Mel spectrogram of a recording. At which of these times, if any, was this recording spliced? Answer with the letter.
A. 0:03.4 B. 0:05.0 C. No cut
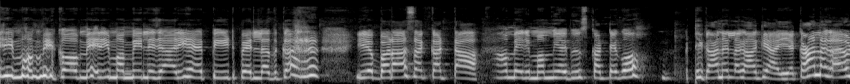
B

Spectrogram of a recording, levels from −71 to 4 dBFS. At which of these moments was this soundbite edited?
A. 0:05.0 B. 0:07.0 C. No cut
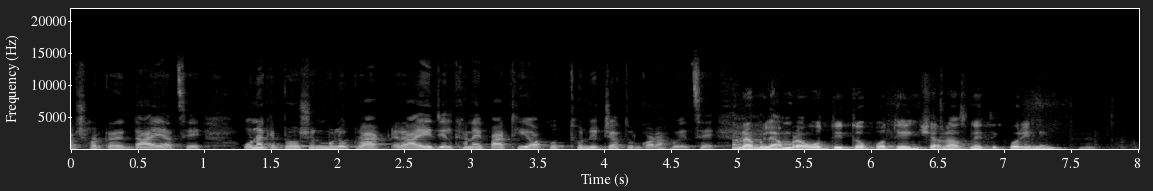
A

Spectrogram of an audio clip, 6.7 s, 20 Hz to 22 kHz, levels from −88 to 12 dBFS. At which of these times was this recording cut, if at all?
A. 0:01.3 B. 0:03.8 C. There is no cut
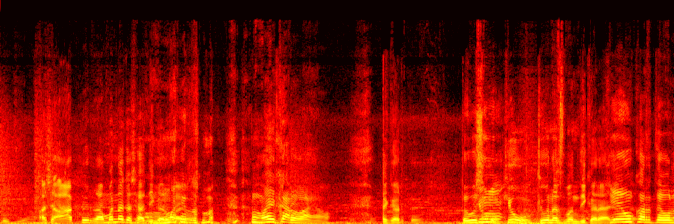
B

